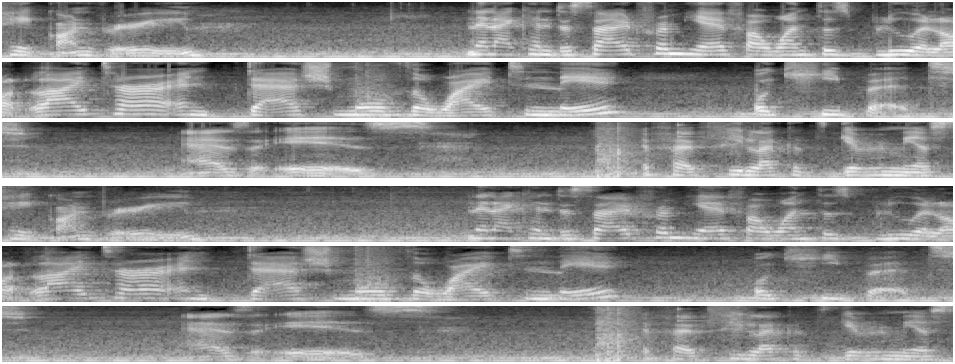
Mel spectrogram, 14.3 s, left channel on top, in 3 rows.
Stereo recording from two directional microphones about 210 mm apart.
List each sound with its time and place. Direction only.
0.0 s a woman's voice: 55° left (ahead or behind)
2.3 s a woman's voice: 55° left (ahead or behind)
12.7 s a woman's voice: 55° left (ahead or behind)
